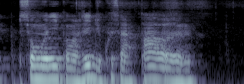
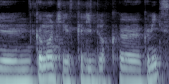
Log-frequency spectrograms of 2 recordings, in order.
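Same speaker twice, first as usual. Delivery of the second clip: ordinary delivery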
